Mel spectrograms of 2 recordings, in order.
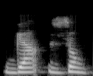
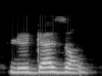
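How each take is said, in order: First: "gazon" split as ga, zon; syllable demonstration. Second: Said in the usual way. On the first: Shown as a demonstration. Teacher letting pupils hear the Z, "gazon" syllable by syllable. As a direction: separate "gazon" into two clear syllables. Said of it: "On entend le son Z".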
